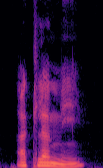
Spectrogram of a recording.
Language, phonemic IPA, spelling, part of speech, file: French, /a.kla.me/, acclamer, verb, Fr-acclamer.ogg
- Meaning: to acclaim, applaud (to shout applause)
